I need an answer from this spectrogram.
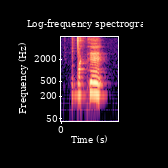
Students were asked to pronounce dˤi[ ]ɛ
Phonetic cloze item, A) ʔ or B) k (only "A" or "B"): B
